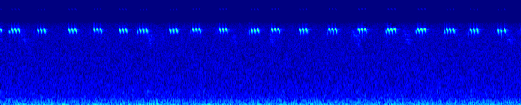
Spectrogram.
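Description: Cricket chirping steadily, about three short high chirps a second, over faint low background noise.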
